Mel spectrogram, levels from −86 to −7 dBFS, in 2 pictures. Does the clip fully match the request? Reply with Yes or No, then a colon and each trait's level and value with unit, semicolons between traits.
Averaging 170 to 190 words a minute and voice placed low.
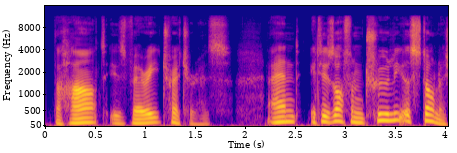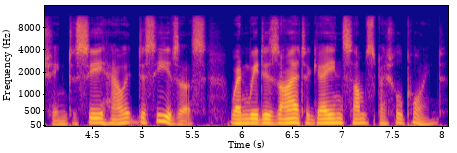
Yes: average, 185 wpm; low, 130 Hz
